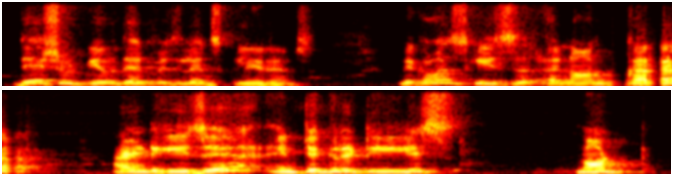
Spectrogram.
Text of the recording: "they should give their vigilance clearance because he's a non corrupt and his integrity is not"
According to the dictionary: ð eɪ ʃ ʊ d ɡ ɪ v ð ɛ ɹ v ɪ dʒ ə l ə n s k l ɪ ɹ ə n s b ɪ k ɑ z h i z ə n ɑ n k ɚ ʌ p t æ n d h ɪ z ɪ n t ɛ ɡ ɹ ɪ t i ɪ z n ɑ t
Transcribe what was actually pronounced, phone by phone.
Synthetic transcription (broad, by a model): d eɪ ʃ ʊ d ɡ ɪ v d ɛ ɹ v ɪ dʒ ə l ə n s k l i ɹ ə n s b ɪ k ɑ z h i z ə n ɑ n k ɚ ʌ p t æ n d h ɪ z ɪ n t ɛ ɡ ɹ ɪ t i ɪ z n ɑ t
